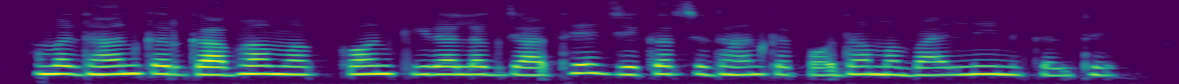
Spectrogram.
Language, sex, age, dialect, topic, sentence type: Chhattisgarhi, female, 18-24, Northern/Bhandar, agriculture, question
